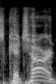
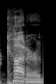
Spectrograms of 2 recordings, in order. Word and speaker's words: Qatar: It's Qatar, Donnie, or Cutter. They're both pronunciations are acceptable.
